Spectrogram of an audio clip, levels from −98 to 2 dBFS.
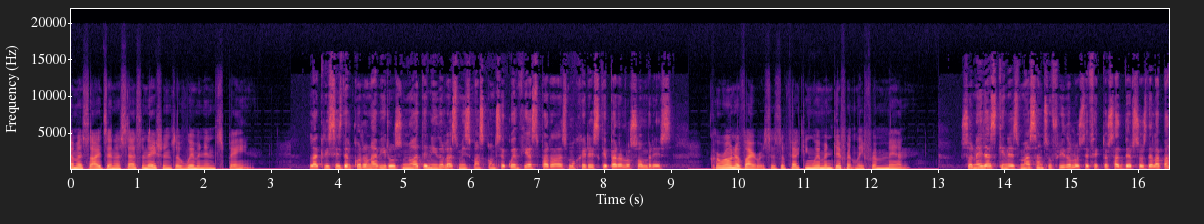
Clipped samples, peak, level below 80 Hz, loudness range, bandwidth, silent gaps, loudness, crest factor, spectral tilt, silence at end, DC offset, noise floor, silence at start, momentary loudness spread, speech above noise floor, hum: under 0.1%; -6 dBFS; -52 dBFS; 4 LU; 15.5 kHz; none; -23 LUFS; 18 dB; -6 dB/octave; 0 s; under 0.1%; -60 dBFS; 0 s; 9 LU; 37 dB; none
